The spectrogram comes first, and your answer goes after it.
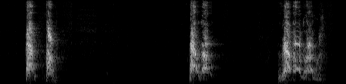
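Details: A female Shiba Inu in West Sussex, England, frightened of and disliking a fidget spinner, gives short, sharp barks in quick pairs and bursts, separated by silent pauses.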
